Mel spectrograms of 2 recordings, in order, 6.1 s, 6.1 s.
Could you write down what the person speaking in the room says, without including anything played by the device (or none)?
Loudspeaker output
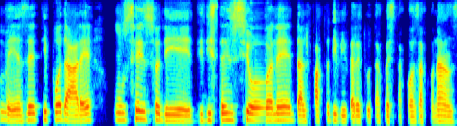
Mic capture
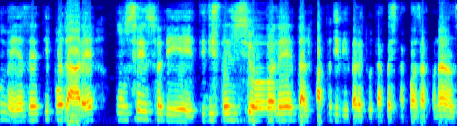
none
